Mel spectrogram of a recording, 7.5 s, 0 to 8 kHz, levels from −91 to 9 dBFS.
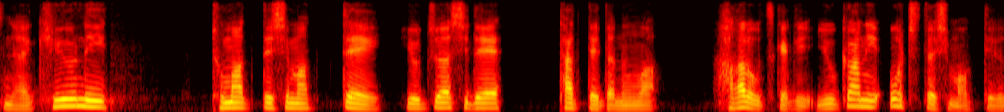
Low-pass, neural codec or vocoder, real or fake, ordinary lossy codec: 7.2 kHz; codec, 16 kHz in and 24 kHz out, 0.4 kbps, LongCat-Audio-Codec, two codebook decoder; fake; Opus, 16 kbps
